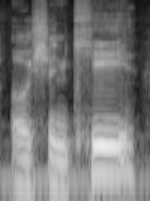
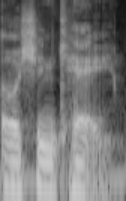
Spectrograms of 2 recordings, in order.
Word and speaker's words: Ocean Cay: And quick note, it's actually pronounced Ocean Cay, not Ocean Cay.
